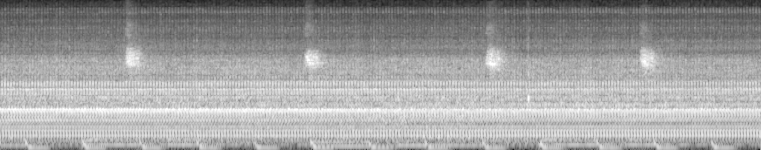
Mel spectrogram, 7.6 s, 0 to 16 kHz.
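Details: TACKLIFE M1 portable tire inflator pumping a bike tire toward a 60 psi target: a loud, even buzzing drone with a soft puff about every two seconds and no hiss. The screwed-on connection is sealed and working normally.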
